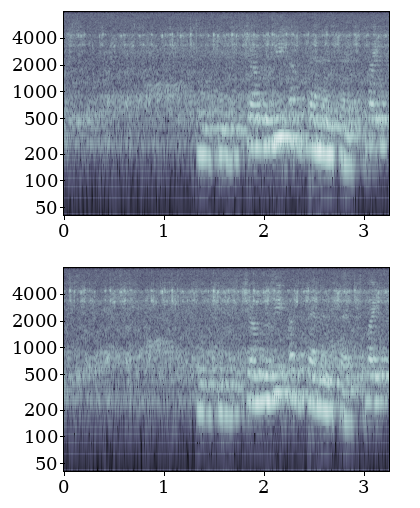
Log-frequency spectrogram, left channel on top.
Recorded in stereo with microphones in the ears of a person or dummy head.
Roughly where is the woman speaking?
Right.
